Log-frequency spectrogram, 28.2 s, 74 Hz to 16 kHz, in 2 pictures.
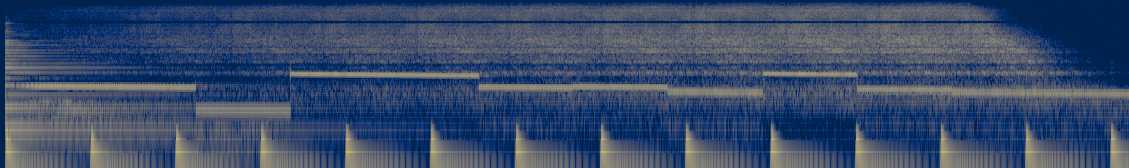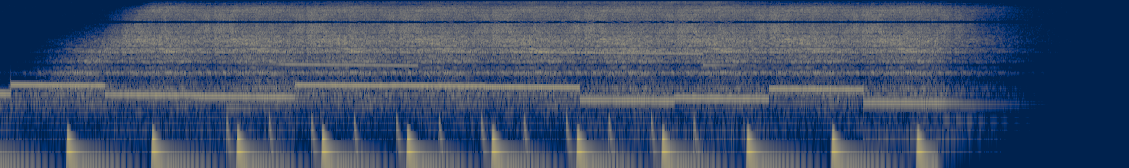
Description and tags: Cool sound created on an old Korg NX5R sound module.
